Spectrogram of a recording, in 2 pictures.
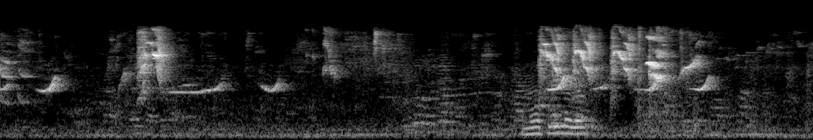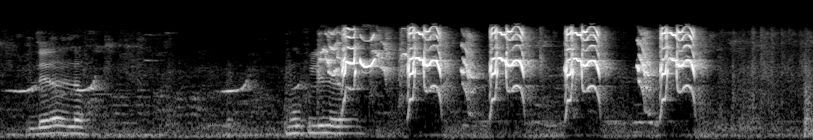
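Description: A parrot squawks and chatters loudly up close.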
